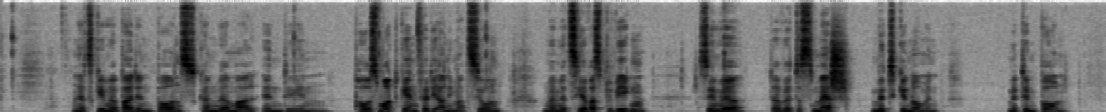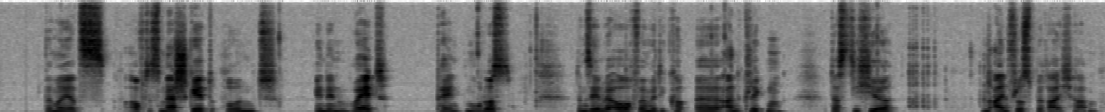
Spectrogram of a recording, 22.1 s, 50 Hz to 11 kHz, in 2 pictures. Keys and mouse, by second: 0.1-2.0 drag, 4.9 middle click, 5.1-6.8 drag, 5.3 g, 8.1-9.8 drag, 8.3 g, 11.3-12.5 drag, 13.9 click, 14.2 drag, 14.5 click, 14.6 click, 15.0 click, 18.3-21.6 drag.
